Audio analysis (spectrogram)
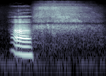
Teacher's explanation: आपकी जबान जो है वह सीधी है। हर्फ बारीक है। बारीक आवाज है। इस्तफाल की क्वालिटी है।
